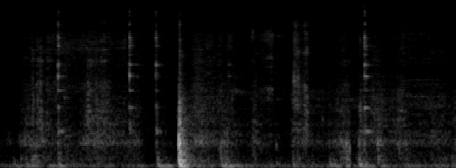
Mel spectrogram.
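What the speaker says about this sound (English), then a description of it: "mix it up with the spoon first" Spoon scraping and clinking against a bowl while mixing honey into homemade grain bread dough, irregular knocks with one sharp loud clank near the middle, close and alone without talk.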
